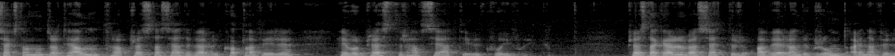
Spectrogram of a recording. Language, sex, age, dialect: Faroese, male, 61+, Suðuroy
